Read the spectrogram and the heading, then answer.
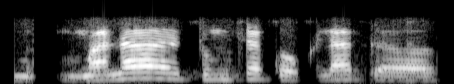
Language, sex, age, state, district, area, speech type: Marathi, male, 18-30, Maharashtra, Sindhudurg, rural, conversation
